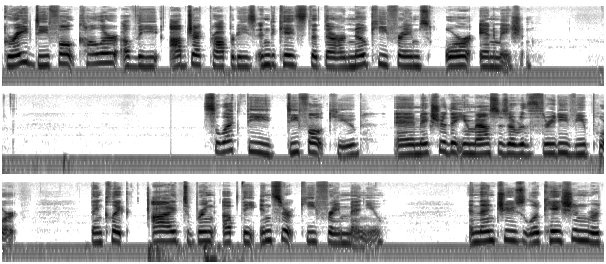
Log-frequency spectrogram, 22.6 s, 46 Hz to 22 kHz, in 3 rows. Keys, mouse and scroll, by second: 9.6 click, 16.8 i.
